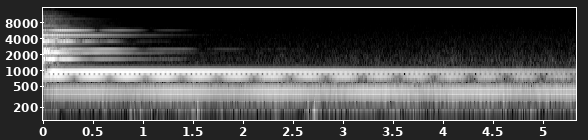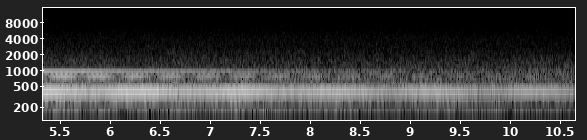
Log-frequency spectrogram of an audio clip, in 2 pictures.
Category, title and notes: Instrument samples > Percussion
Orthodox bell. Recorded on the phone.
